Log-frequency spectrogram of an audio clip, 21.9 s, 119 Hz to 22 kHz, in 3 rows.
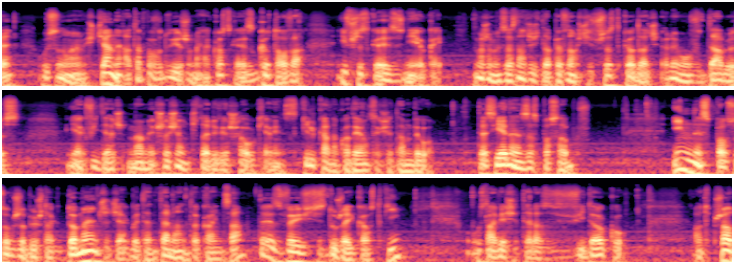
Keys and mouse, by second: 4.7 a, 6.0 w, 10.2 a, 11.1-13.4 drag, 14.4 Tab, 14.4 x, 16.5 shift+a, 18.6-19.7 drag, 19.7 KP_1.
